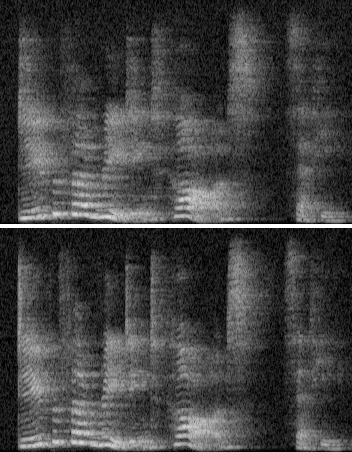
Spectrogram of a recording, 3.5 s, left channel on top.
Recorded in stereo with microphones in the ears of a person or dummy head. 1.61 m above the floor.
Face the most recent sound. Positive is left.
turn(degrees=-75)  # may be behind; listen again after turning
